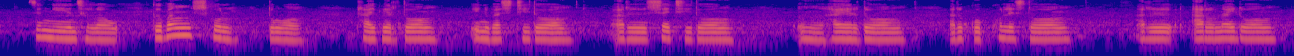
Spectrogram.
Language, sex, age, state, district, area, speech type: Bodo, female, 45-60, Assam, Kokrajhar, rural, spontaneous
